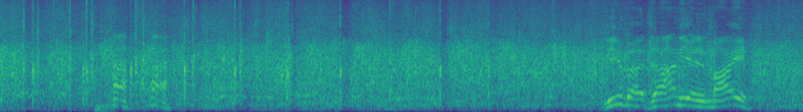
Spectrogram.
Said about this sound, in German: Lieber Daniel May, wir befinden uns zwar mitten in einer Wahlhandlung. Applaus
